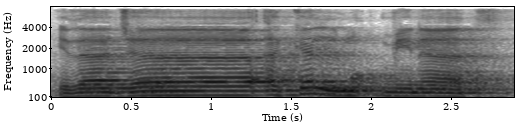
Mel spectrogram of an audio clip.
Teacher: مؤمنات میں حمزہ ساکن جھٹکے سے ادا ہوگا، نون کو 2 حلقات لمبا کریں گے۔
